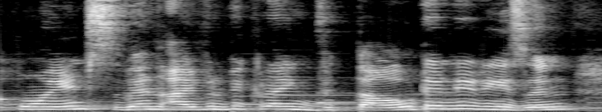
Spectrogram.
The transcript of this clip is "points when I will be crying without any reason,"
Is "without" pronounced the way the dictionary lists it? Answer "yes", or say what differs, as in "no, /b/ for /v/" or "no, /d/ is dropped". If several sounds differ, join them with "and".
no, /t/ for /θ/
